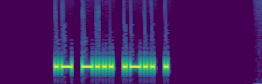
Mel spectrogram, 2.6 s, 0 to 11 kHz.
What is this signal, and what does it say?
Morse code, heard as a keyed tone, about 36 wpm, 700 Hz. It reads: ABLE
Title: Sentences from Top 700 Words - New Word Drill - 35wpm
